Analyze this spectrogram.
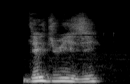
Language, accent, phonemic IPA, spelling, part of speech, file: French, Canada, /de.dɥi.zi/, déduisît, verb, LL-Q150 (fra)-déduisît.wav
- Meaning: third-person singular imperfect subjunctive of déduire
